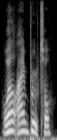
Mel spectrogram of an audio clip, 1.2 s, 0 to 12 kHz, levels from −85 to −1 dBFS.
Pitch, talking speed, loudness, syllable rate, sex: 200 Hz, 155 wpm, -16 LUFS, 3.9 syllables/s, female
